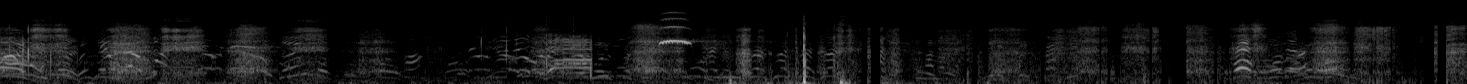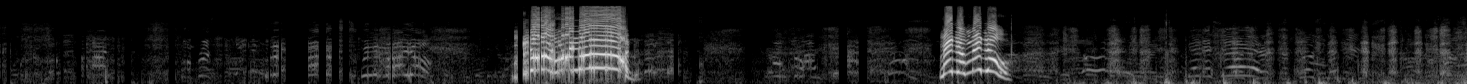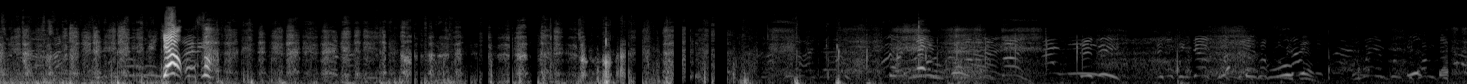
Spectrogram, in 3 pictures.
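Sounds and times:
loud shouts: 0:19.8 - 0:21.1, 0:24.1 - 0:24.8, 0:30.7 - 0:31.5
scuffs from play: 0:25.2 - 0:39.0.

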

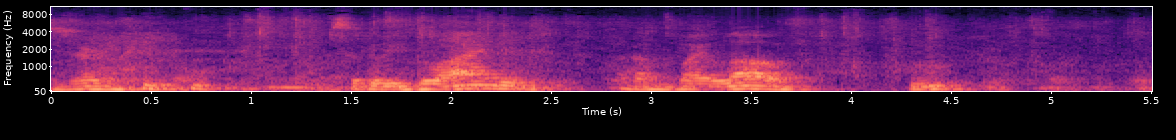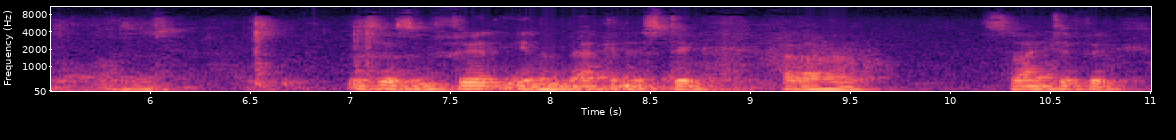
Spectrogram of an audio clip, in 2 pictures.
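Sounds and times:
faint low vocal sounds: 0:00.0 - 0:03.1.

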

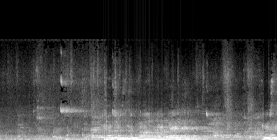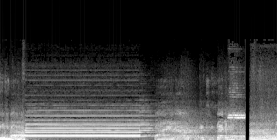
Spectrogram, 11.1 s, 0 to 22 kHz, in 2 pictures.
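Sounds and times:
game buzzer: 0:06.1 - 0:08.6.

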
